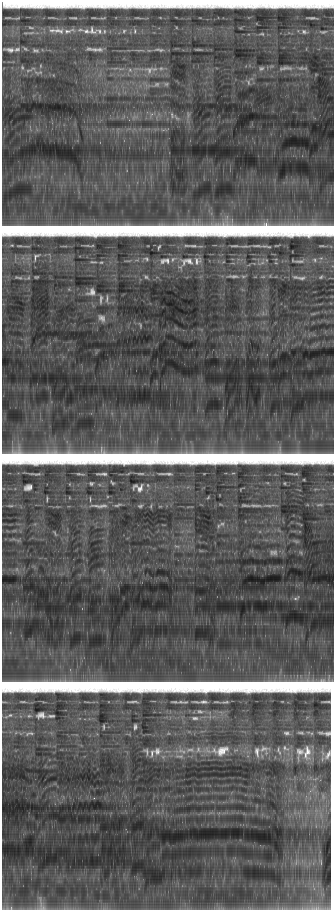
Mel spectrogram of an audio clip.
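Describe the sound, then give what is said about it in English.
Goats bleat in a steady stream of wavering cries set over a continuous musical backing, loud, arranged so the bleats follow a traditional Christmas carol melody for the whole stretch. “traditional Christmas carols sung by goats.”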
